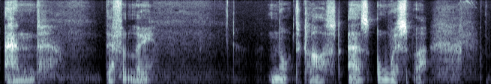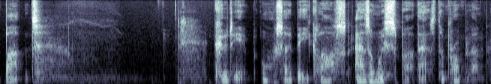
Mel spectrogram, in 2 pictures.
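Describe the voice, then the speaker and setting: A man whispering softly into a close binaural microphone, musing aloud and asking the listener rhetorical questions. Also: on the low side, creaky, husky, dry recording. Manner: very soft whisper, sometimes barely audible. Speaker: ASMR creator. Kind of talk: ASMR whispering.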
